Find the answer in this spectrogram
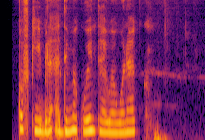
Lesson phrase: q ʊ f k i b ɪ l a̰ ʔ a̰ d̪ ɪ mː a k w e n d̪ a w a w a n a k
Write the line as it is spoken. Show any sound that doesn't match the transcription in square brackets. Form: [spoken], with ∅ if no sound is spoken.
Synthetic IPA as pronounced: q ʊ f k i b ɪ l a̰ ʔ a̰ d̪ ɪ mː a k w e n [t̪] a w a w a n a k

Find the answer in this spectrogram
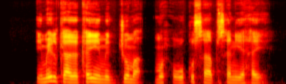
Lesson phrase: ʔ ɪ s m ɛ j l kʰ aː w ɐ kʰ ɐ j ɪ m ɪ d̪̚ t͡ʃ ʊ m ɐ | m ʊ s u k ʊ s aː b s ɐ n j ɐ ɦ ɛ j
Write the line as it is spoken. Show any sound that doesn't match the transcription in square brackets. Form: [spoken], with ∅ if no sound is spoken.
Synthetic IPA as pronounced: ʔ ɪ [∅] m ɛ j l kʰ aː [ɣ] ɐ kʰ ɐ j ɪ m ɪ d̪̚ t͡ʃ ʊ m ɐ | m ʊ [ħ] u [kʰ] ʊ s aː b s ɐ n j ɐ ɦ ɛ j

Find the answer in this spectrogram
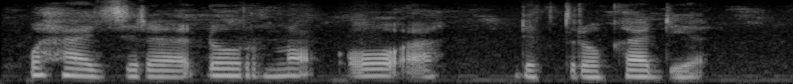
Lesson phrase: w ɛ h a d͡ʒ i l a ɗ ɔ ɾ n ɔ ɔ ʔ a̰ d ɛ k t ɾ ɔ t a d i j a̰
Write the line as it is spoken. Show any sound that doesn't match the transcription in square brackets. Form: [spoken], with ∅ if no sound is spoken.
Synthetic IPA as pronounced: w [a] h a d͡ʒ i [ɾ] a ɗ ɔ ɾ n ɔ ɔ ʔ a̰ d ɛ k t ɾ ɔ [k] a d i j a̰

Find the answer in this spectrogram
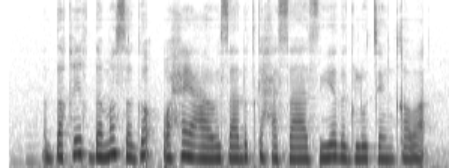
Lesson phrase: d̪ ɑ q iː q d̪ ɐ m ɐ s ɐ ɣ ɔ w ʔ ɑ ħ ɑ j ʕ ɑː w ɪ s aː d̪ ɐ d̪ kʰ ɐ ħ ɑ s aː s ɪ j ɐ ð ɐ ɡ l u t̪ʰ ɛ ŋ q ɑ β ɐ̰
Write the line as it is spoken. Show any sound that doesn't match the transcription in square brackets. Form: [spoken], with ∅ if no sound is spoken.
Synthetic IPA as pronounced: d̪ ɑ q iː q d̪ ɐ m ɐ s ɐ ɣ ɔ w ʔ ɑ ħ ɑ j ʕ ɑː w ɪ s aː d̪ ɐ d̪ kʰ ɐ ħ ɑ s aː s ɪ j ɐ ð ɐ ɡ l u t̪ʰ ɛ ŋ q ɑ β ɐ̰

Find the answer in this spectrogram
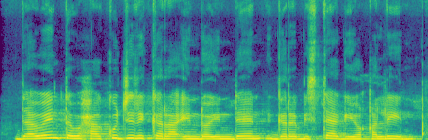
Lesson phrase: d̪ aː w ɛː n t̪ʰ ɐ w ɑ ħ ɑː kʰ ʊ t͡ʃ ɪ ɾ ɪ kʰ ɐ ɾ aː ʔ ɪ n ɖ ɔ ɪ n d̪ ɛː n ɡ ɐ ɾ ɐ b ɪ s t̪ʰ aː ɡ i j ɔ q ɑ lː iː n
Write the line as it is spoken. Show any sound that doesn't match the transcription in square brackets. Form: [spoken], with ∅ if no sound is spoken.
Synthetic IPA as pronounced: d̪ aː w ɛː n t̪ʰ ɐ w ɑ ħ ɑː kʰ ʊ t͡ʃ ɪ ɾ ɪ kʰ ɐ ɾ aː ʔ ɪ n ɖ ɔ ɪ n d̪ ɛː n ɡ ɐ ɾ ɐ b ɪ s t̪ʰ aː ɡ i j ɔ q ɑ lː iː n

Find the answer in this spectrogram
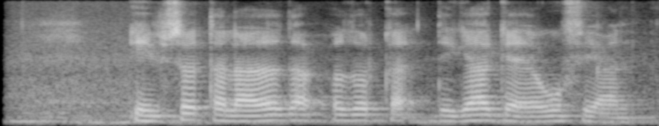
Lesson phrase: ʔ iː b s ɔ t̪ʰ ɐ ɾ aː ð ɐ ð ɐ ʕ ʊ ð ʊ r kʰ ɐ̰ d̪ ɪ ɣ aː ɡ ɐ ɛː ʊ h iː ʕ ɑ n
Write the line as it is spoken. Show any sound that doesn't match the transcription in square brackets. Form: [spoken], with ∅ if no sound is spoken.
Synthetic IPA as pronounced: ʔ iː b s ɔ t̪ʰ ɐ [l] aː ð ɐ ð ɐ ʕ ʊ ð ʊ r kʰ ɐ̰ d̪ ɪ ɣ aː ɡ ɐ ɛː ʊ [f] iː ʕ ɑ n

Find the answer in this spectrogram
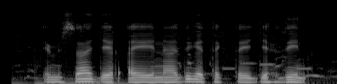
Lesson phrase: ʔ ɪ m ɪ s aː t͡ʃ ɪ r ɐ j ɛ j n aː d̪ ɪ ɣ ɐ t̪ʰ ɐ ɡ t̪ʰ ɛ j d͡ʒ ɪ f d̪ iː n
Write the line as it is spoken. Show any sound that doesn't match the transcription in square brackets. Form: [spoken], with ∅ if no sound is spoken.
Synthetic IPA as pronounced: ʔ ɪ m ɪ s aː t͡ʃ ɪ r ɐ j ɛ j n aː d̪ ɪ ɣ ɐ t̪ʰ ɐ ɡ t̪ʰ ɛ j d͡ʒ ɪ [ħ] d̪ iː n

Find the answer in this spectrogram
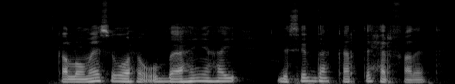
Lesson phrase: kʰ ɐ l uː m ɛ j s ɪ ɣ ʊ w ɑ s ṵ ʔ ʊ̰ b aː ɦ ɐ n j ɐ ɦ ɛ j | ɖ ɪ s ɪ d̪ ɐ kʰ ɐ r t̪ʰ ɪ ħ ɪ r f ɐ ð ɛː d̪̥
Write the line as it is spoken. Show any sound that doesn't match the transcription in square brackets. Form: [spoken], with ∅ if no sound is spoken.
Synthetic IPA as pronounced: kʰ ɐ l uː m ɛ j s ɪ ɣ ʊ w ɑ [ħ] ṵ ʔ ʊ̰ b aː ɦ ɐ n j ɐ ɦ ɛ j | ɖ ɪ s ɪ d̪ ɐ kʰ ɐ r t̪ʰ ɪ ħ ɪ r f ɐ ð ɛː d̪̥

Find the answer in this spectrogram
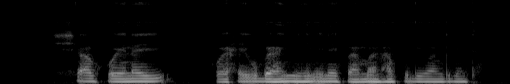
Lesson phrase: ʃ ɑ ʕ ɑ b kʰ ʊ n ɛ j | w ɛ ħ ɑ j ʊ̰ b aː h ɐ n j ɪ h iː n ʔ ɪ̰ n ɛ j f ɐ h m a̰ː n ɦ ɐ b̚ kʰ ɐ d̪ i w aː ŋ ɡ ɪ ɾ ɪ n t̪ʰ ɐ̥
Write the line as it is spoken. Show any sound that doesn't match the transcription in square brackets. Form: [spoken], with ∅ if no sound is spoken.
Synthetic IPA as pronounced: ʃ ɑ ʕ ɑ b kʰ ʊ n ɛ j | w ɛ ħ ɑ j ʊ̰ b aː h ɐ n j ɪ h iː n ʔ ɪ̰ n ɛ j f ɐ h m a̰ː n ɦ ɐ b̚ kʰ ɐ d̪ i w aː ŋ ɡ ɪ [l] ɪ n t̪ʰ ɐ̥

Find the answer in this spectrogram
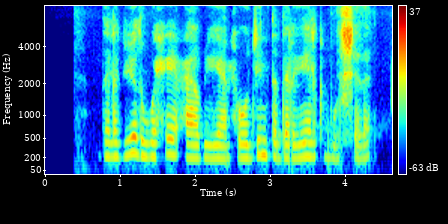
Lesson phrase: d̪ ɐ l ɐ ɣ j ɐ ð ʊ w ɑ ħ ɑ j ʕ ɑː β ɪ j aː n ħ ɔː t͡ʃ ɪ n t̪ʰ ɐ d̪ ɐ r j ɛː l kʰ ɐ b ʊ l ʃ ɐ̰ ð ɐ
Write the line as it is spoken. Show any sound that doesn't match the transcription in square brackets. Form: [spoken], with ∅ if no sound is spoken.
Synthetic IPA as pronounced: d̪ ɐ l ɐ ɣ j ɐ ð ʊ w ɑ ħ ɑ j ʕ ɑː β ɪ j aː n ħ ɔː t͡ʃ ɪ n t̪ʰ ɐ d̪ ɐ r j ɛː l kʰ ɐ b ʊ l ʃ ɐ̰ ð ɐ

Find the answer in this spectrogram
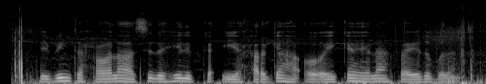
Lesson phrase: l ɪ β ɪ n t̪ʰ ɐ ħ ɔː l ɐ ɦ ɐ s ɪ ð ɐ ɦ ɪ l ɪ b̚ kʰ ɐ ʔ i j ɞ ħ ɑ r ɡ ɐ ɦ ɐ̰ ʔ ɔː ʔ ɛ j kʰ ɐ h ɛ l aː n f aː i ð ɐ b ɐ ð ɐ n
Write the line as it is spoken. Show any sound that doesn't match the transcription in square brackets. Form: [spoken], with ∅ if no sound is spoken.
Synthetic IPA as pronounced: l ɪ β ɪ n t̪ʰ ɐ ħ ɔː l ɐ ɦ ɐ s ɪ ð ɐ ɦ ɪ l ɪ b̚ kʰ ɐ ʔ i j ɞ ħ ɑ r ɡ ɐ ɦ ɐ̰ ʔ ɔː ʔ ɛ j kʰ ɐ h ɛ l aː n f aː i ð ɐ b ɐ ð ɐ n

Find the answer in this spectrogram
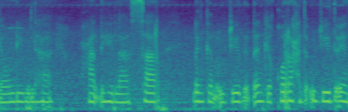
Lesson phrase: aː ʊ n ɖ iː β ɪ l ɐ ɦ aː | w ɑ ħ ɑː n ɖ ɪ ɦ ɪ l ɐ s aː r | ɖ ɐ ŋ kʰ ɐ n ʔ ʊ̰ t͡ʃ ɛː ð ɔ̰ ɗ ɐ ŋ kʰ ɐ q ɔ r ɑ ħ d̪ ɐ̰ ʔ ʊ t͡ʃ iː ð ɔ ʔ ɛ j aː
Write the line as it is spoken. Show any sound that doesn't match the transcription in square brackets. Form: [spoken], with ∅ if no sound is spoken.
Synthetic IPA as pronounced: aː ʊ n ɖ iː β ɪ l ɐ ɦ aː | w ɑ ħ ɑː n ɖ ɪ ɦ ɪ l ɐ s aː r | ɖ ɐ ŋ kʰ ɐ n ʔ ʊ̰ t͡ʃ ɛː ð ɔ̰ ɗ ɐ ŋ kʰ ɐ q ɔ r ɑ ħ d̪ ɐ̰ ʔ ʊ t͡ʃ [ɛː] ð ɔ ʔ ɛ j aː

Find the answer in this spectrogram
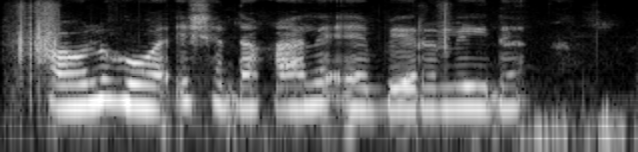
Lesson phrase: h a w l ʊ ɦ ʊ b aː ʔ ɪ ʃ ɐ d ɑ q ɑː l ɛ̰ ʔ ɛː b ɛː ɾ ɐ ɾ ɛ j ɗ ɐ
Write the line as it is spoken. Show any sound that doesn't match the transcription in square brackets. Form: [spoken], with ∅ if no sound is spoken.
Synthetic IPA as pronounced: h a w l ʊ ɦ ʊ [w] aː ʔ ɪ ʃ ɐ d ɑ q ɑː l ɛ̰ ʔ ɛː b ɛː ɾ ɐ [l] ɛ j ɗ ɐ

